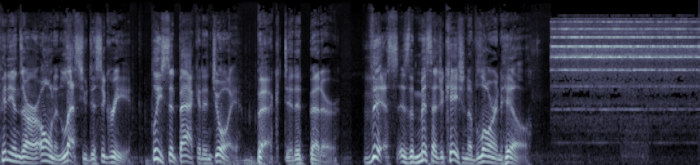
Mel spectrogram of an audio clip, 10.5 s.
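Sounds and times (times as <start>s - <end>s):
speech: 0.0s - 8.5s
loud school bell ringing: 8.3s - 10.4s.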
